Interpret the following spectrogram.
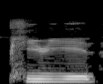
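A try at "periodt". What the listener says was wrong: You said it wrong. It was period. There's a T at the end.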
